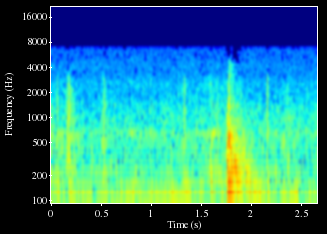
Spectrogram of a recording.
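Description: A door is opened and shut, giving a few soft latch clicks followed by a slightly heavier knock, all fairly quiet against a low background hum with no talking.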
